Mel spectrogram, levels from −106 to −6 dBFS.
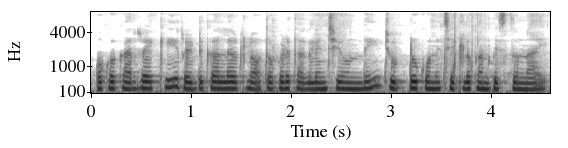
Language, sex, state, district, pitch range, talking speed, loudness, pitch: Telugu, female, Andhra Pradesh, Anantapur, 190-200 Hz, 155 wpm, -27 LUFS, 195 Hz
